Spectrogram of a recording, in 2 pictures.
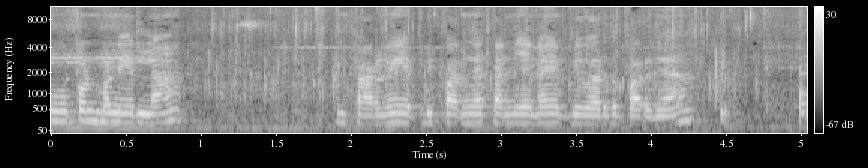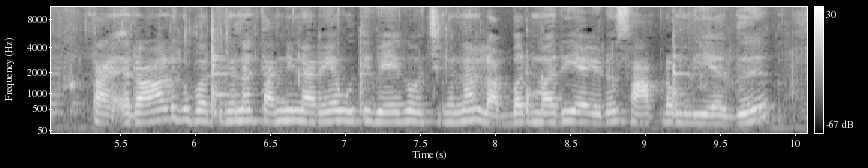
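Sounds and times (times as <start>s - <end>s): woman's voice: 0.0s - 0.9s, 5.3s - 10.0s
food simmering and bubbling: 0.0s - 10.0s.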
